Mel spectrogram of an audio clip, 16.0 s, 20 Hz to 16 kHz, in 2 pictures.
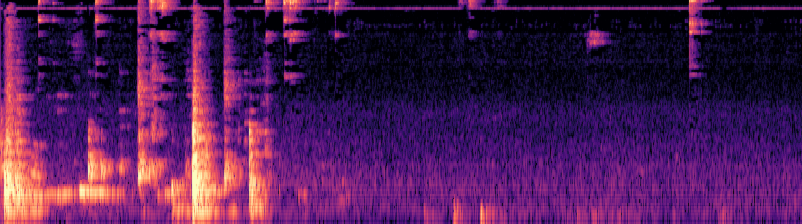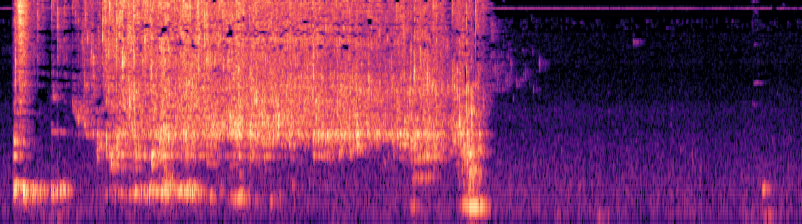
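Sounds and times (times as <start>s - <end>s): water pouring into metal pot: 8.2s - 13.0s.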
